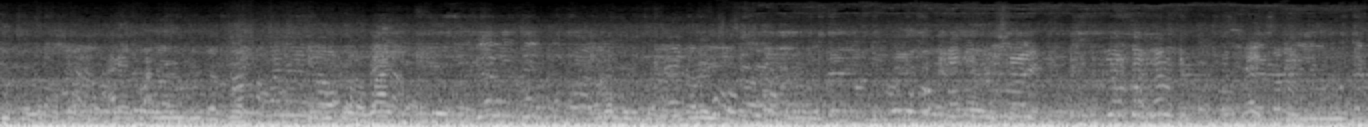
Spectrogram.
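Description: Steady low engine and road rumble inside a moving vehicle, with voices talking throughout.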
